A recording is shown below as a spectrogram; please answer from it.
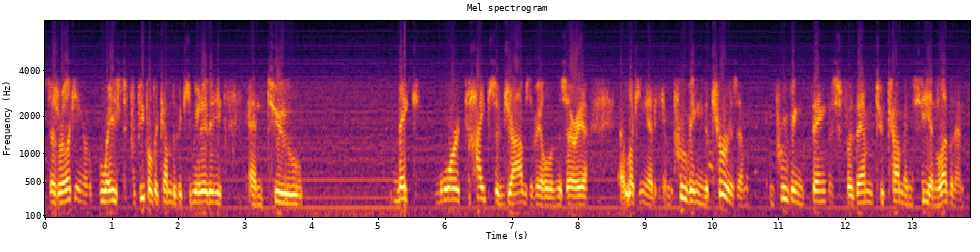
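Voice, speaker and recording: A male radio host interviewing people outdoors on location, chatty and folksy, with quick follow-up questions. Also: medium pitch, steady tone. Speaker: radio host on a live remote. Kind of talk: casual interviewing. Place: outdoors at an old mill on location, near a car. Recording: slightly muffled with faint background noise.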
